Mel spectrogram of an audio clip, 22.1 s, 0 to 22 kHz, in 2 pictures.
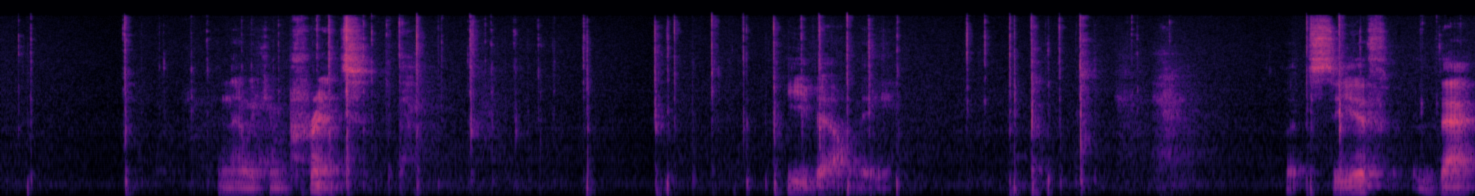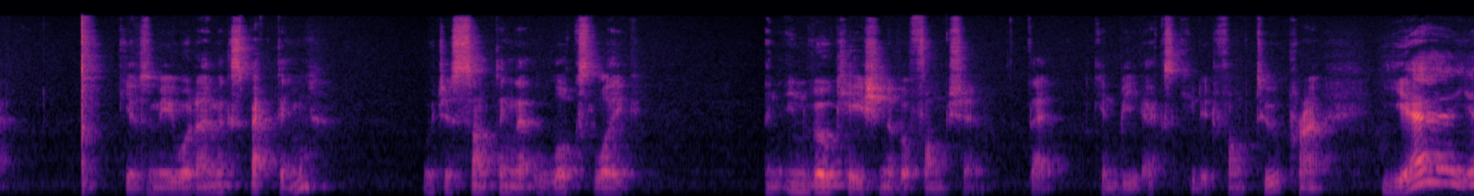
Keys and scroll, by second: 0.9-8.4 typing, 1.4 Return, 7.2 shift+Escape, 10.0 shift+;, 10.5 shift+Up, 11.6 Return.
